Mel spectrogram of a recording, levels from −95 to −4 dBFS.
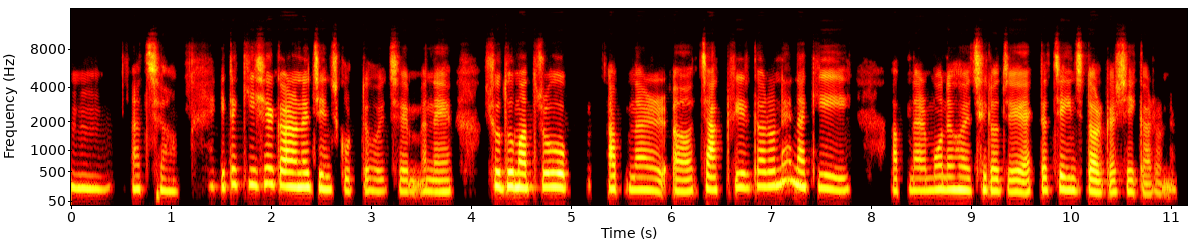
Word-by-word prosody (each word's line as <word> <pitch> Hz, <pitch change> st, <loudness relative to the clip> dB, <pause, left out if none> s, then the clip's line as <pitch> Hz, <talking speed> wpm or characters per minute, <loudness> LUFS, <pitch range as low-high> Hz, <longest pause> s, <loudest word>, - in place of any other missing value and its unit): হুম, 225 Hz, -2 st, -3 dB, 0.4 s
আচ্ছা। 215 Hz, -2 st, 0 dB, 0.6 s
এটা 245 Hz, +4 st, -2 dB
কিসের 280 Hz, +1 st, +1 dB
কারণে 245 Hz, -1 st, +7 dB
চেঞ্জ 215 Hz, -2 st, +1 dB
করতে 185 Hz, 0 st, -9 dB
হয়েছে? 180 Hz, 0 st, -5 dB, 0.2 s
মানে 180 Hz, -1 st, -4 dB, 0.5 s
শুধুমাত্র 245 Hz, -2 st, +5 dB, 0.7 s
আপনার 205 Hz, -2 st, -3 dB, 0.3 s
আ -, -, +1 dB, 0.3 s
চাকরির 215 Hz, +3 st, 0 dB
কারণে? 255 Hz, +4 st, +1 dB
নাকি 245 Hz, -2 st, -1 dB, 0.7 s
আপনার 195 Hz, +1 st, -5 dB
মনে 210 Hz, 0 st, 0 dB
হয়েছিল 200 Hz, 0 st, +1 dB, 0.2 s
যে 175 Hz, -, -2 dB, 0.2 s
একটা 195 Hz, -, -5 dB
চেঞ্জ 205 Hz, -3 st, +1 dB, 0.2 s
দরকার 165 Hz, -1 st, +1 dB
সেই 175 Hz, -1 st, -4 dB
কারণে? 220 Hz, +11 st, -10 dB
215 Hz, 130 wpm, -23 LUFS, 190-245 Hz, 0.7 s, কারণে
